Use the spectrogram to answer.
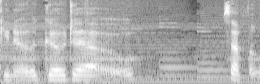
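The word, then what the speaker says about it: Godot: a prosecutor Gobo it's not goo it's godo your honor I guess in a way that gives you an idea of how to pronounce his name cuz I know like I could see people mistaking it for like God do or go or whatever but it's like it's supposed it sounds French almost where it's like you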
